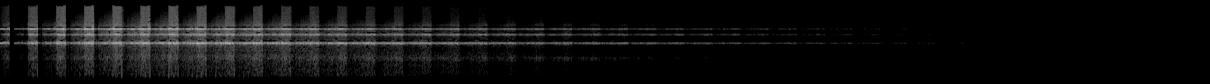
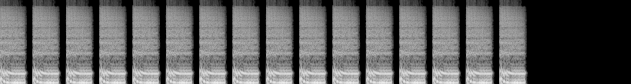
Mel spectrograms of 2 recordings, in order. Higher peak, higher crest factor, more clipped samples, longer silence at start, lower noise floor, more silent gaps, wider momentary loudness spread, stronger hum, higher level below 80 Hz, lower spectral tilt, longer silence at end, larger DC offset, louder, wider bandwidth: second, -4 dBFS vs 0 dBFS; first, 24 dB vs 6 dB; second, under 0.1% vs 4%; about the same, 0 s vs 0 s; about the same, under -90 dBFS vs under -90 dBFS; first, 0.10-0.14 s vs none; first, 21 LU vs 1 LU; neither; second, under -90 dBFS vs -12 dBFS; second, 8 dB/octave vs -3.5 dB/octave; first, 5 s vs 1.05 s; second, under 0.1% vs 0.3%; second, -21 LUFS vs -6 LUFS; second, 17 kHz vs over 20 kHz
